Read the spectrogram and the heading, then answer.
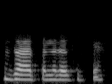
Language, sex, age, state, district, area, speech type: Urdu, female, 30-45, Bihar, Saharsa, rural, conversation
